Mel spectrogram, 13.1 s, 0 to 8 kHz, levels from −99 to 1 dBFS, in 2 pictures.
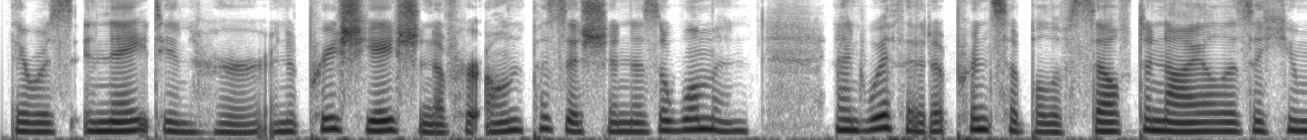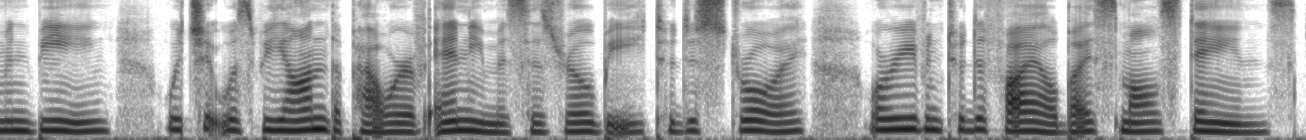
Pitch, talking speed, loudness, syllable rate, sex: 200 Hz, 205 wpm, -18 LUFS, 5.5 syllables/s, female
